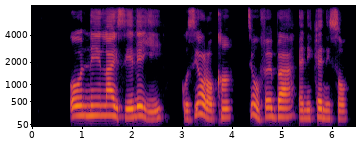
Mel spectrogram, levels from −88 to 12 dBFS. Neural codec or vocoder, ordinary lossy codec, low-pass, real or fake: codec, 16 kHz, 4 kbps, X-Codec, HuBERT features, trained on balanced general audio; none; none; fake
